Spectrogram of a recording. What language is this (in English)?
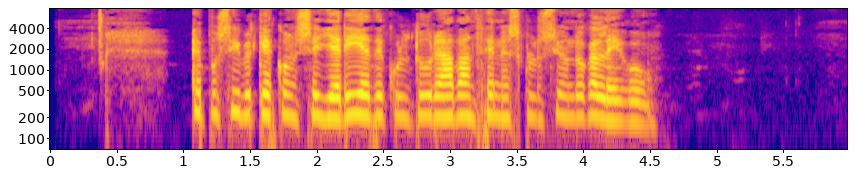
Galician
